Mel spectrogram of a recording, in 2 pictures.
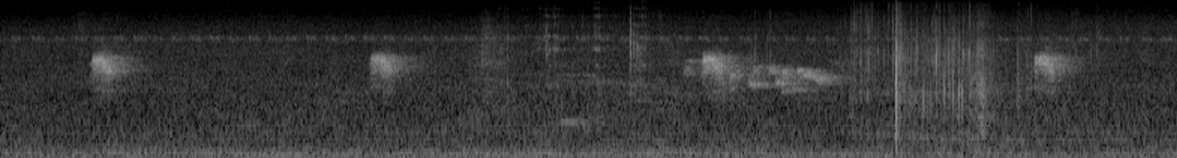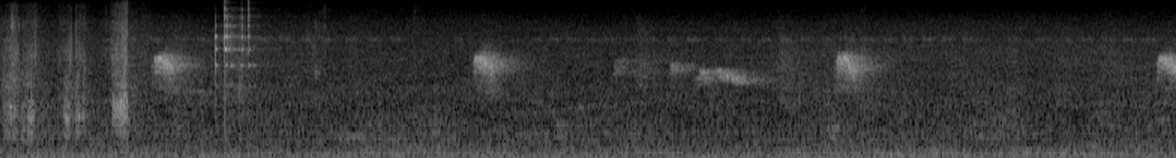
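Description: A bird repeating a short, high call about every two seconds, twice breaking into a short falling chirp. A few sharp clicks and light scraping near the middle come from the cuttings being pushed into the plastic basket.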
